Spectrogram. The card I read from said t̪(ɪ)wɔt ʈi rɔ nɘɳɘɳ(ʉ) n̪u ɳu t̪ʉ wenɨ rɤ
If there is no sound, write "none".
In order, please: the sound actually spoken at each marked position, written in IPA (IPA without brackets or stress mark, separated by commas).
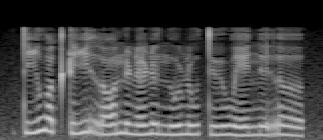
i, ɨ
